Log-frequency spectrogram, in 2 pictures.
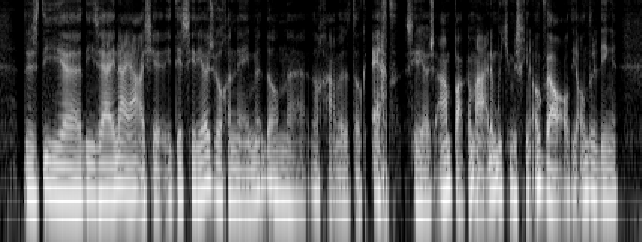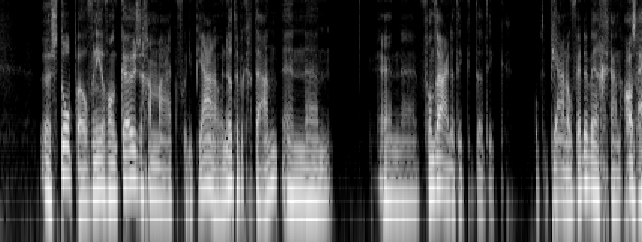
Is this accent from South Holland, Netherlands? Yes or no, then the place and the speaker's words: no; Enschede, Overijssel, Netherlands; je kunt wel horen, denk ik, dat ik uit Enschede kom daar nog.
